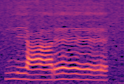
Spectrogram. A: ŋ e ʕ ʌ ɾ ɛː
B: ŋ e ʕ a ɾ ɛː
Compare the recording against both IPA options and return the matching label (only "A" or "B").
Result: B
